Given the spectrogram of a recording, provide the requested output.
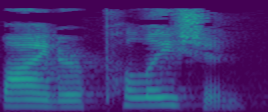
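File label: "minor collision", English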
